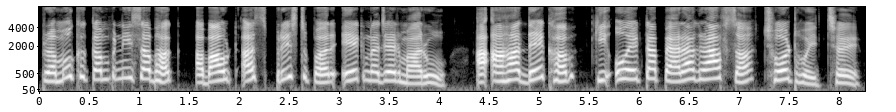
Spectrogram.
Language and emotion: Maithili, neutral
